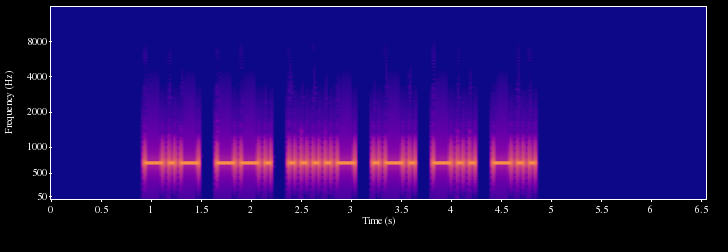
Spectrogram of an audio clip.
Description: Morse code, heard as a keyed tone, about 21 wpm, 700 Hz. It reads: KG4RDD
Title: USA Call Signs - 6 Characters - 20wpm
